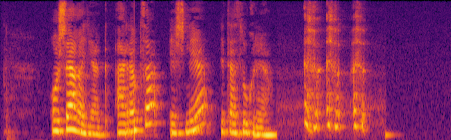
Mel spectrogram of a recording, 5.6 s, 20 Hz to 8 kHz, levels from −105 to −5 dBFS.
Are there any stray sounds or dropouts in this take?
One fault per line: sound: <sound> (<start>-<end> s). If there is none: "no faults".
sound: cough (3.8-4.7 s)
